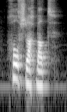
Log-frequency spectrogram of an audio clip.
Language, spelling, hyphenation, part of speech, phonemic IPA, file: Dutch, golfslagbad, golf‧slag‧bad, noun, /ˈɣɔlf.slɑxˌbɑt/, Nl-golfslagbad.ogg
- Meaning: a wave pool, a swimming pool with an installation to artificially create large waves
